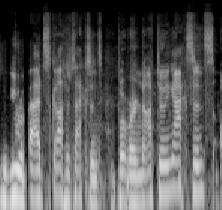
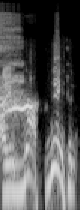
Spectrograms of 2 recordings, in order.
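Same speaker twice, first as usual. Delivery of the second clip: mock outraged shout; 10 semitones higher, 6 dB louder than usual.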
